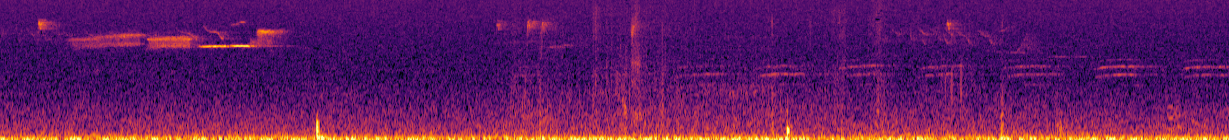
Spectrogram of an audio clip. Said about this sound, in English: White breast nuthatch? Sorry, red breast nuthatch, actually.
